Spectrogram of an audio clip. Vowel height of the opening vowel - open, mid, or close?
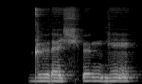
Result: close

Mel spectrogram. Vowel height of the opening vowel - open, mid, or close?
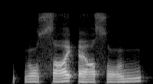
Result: close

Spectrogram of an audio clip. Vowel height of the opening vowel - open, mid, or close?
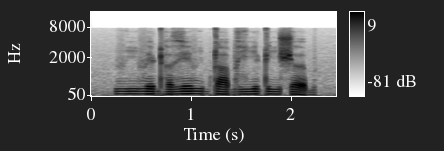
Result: close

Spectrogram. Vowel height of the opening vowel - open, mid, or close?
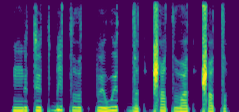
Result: close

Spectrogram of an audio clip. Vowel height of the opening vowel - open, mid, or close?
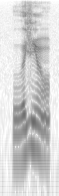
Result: close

